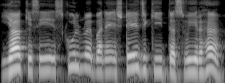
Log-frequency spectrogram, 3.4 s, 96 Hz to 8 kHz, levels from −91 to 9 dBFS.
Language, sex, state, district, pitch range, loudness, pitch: Hindi, male, Jharkhand, Ranchi, 170-210 Hz, -21 LUFS, 185 Hz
